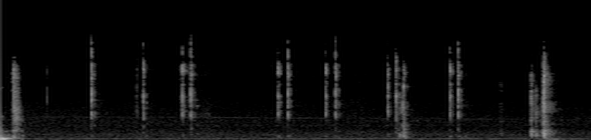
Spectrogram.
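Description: Faint, irregular clicks of a computer mouse and keyboard, about a dozen of them, as a command is copied from a web page and pasted into a terminal.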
